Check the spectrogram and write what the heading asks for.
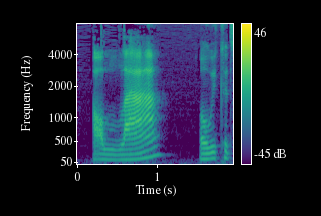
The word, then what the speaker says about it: Allah: You can't say Allah. Okay, so be very careful. It's Allah. And that's the effect of having the sound of Fatha before the Lam of Allah.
